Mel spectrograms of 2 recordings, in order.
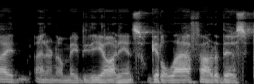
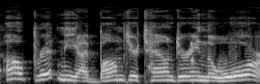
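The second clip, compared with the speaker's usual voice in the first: put-on old veteran quoted in a much higher, louder, cheerful voice; old timer; 8 semitones higher, 4 dB louder than usual. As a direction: breezily boast about the bombing as the old man. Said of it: "And the old timer said".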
